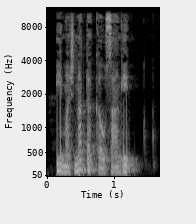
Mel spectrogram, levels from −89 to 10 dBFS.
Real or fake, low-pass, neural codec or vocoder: fake; 10.8 kHz; vocoder, 44.1 kHz, 128 mel bands every 256 samples, BigVGAN v2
